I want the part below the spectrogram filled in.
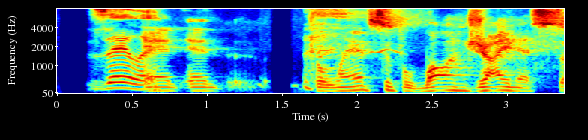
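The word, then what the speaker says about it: Seele: I had with the dub was how they pronounce Zale. Zele? Like you get Zale. I was like, stop it! You stop it right now. It's pronounced Sele. Zele.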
